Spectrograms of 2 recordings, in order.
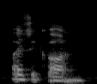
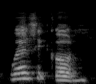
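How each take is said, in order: First: Quiet mutter under breath; muttering to herself. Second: Said in the usual way. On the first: Real, not acted. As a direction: mutter it softly, searching. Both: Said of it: "There's a new thing on StreamYard".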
